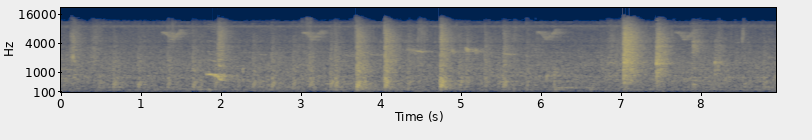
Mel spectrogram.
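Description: Short high chirps of small birds every second or two, with scattered sharp clicks and taps; the loudest click comes about seven seconds in.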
